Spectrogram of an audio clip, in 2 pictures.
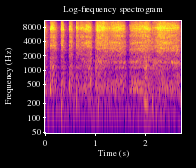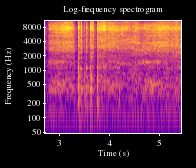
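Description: Fingertips rub and scratch the forehead and sides of a life-size white polystyrene foam mannequin head. The sound is a dry, bright, hissy scratching that comes in uneven strokes with short pauses between them, with almost no low end.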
